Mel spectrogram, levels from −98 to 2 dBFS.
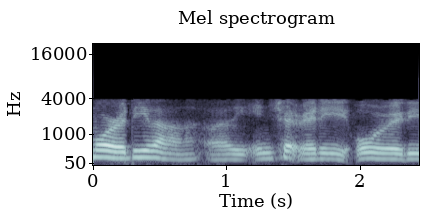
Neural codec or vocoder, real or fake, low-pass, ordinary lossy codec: codec, 16 kHz, 0.5 kbps, X-Codec, HuBERT features, trained on LibriSpeech; fake; 7.2 kHz; AAC, 16 kbps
